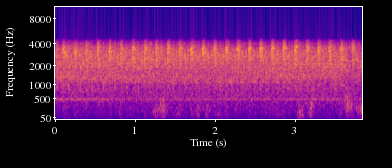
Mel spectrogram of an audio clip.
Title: b16 rod knock.3gp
